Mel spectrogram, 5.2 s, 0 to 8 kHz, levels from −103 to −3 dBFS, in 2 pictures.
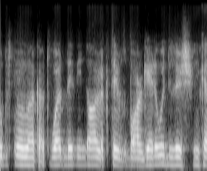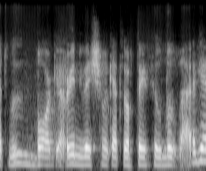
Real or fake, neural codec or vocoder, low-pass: fake; codec, 16 kHz, 1 kbps, X-Codec, HuBERT features, trained on LibriSpeech; 7.2 kHz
